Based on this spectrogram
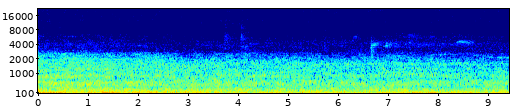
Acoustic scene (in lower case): residential area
